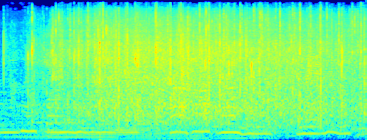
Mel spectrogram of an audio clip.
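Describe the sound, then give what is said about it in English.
Continuous clapping fills the whole stretch, a dense, steady patter of many quick hand claps at moderate loudness, with a low wavering tone, like a hummed voice, running underneath. “I hear you clapping a little bit.”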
